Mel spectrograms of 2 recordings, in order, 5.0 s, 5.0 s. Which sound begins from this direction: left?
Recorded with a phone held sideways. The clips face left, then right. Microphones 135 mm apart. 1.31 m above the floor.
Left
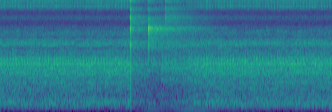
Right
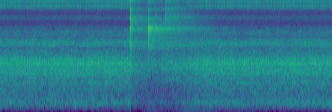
A clink, at 1.9 s.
